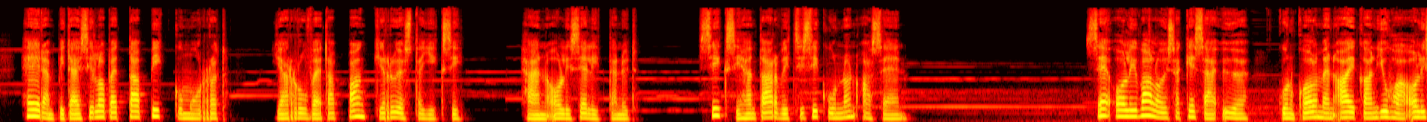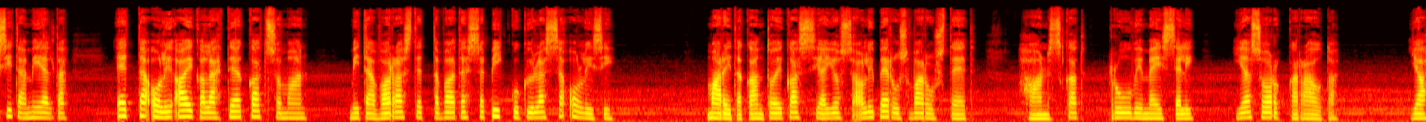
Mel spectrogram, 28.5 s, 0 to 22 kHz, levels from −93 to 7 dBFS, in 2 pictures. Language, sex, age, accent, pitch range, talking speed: Finnish, female, 20-39, native, 145-170 Hz, 100 wpm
